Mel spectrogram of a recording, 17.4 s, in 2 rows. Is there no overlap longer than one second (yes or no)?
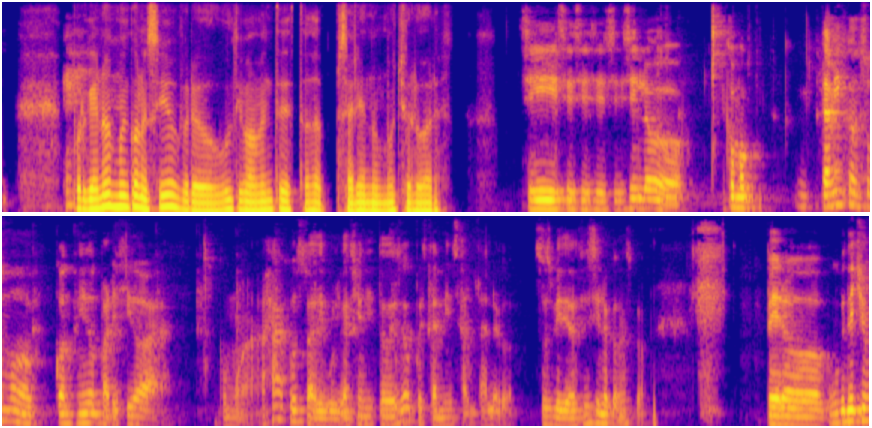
yes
